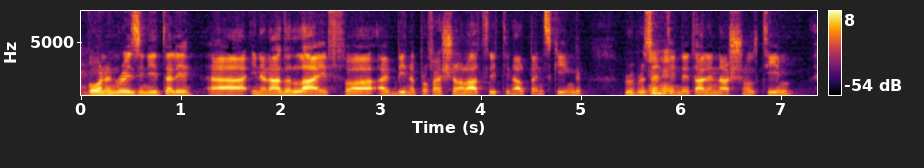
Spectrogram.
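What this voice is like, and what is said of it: Italian accent. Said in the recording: “As you can probably hear from my accent, I'm Italian.”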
